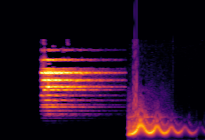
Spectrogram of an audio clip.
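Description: Intro logo sound effects: a bright, high ringing chime that fades over about a second, then a louder twangy tone whose pitch wobbles rapidly up and down as it dies away.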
